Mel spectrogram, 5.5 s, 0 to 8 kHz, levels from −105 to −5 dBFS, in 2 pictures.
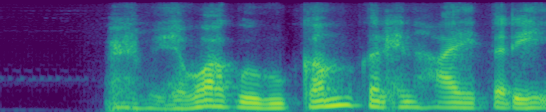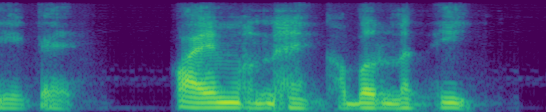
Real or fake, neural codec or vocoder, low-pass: fake; codec, 16 kHz in and 24 kHz out, 0.8 kbps, FocalCodec, streaming, 65536 codes; 7.2 kHz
